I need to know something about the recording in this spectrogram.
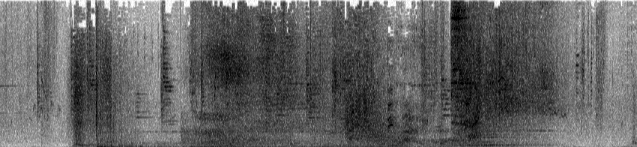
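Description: Magical blasts and clashing weapons ring out in a noisy battle.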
